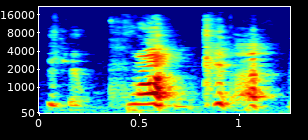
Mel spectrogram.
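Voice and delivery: high laughing yells; hysterical swearing. Real, not acted. Host swearing at the turtle blunder, high hysterical yells. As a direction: shriek the swears half-laughing.

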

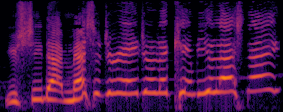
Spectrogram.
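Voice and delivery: very high Arkansas squawk; Bob Jones. Retold or imitated. Prophet quizzing caller about the angel, high Arkansas accent. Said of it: "he's a little Southern boy at Arkansas".

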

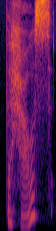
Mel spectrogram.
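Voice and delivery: the house whispered softly; whispered aside. Real, not acted. Teacher whispering the English meaning to learners. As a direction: breathe the translation as an aside.

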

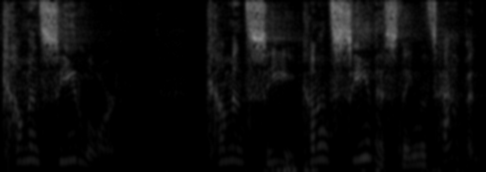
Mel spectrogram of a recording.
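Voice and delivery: pleading. Acted. Grieving disciples to Jesus, pleading.

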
